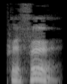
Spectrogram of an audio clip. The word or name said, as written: prefer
